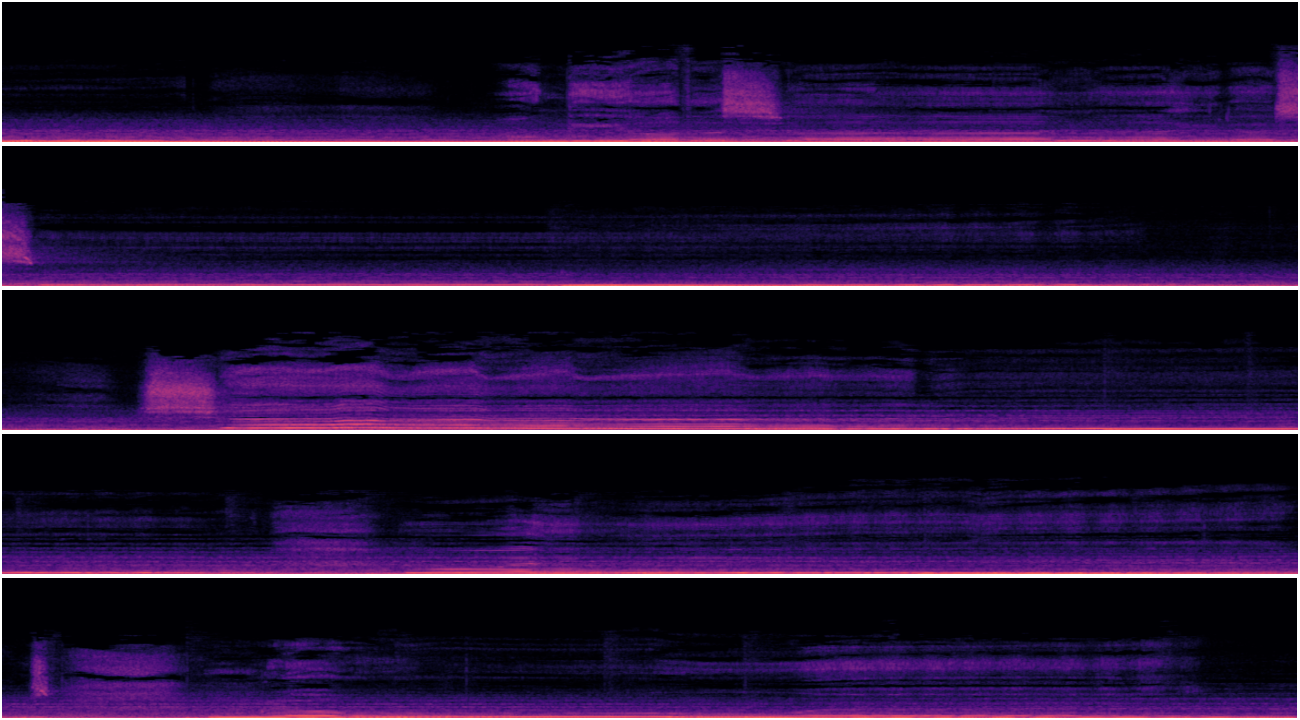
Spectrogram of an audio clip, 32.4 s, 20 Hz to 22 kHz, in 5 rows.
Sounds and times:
Music: 0.0 - 32.3.

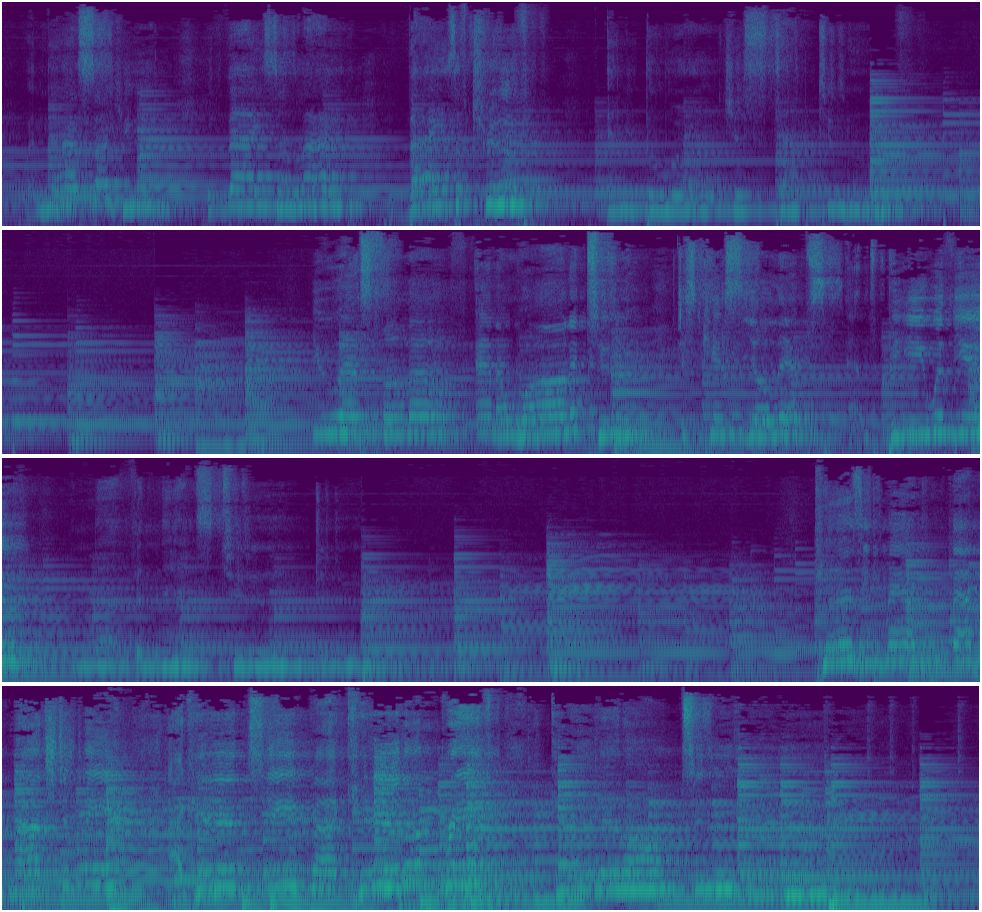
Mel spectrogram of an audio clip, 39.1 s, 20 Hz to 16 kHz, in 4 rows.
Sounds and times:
Music: 0.0 - 39.1.

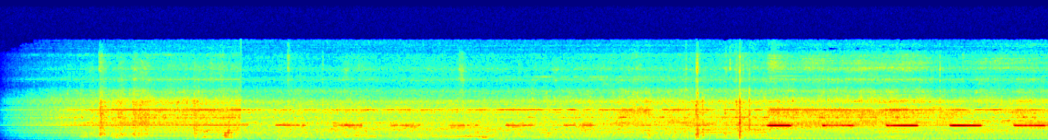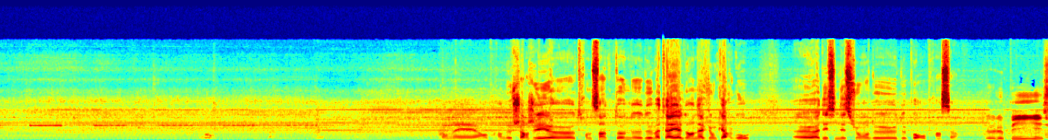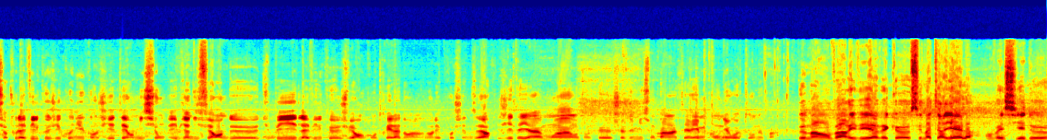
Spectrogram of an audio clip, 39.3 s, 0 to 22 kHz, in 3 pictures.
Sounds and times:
Speech: 2.4 - 3.0, 18.6 - 39.2.

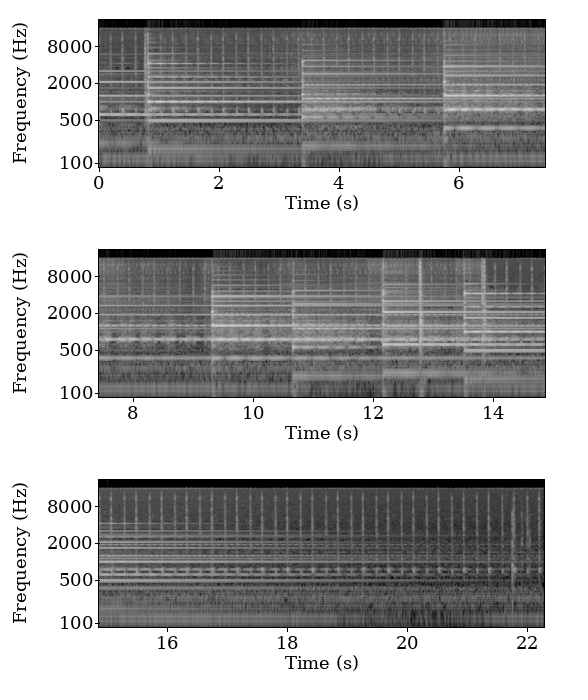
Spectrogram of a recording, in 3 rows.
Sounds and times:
Tick-tock: 0.0 - 22.2.

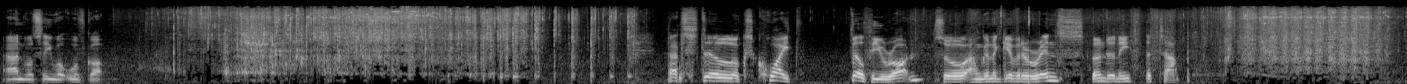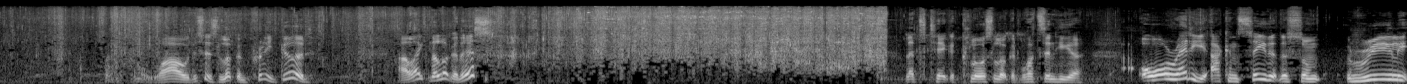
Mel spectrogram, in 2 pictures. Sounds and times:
Coin (dropping): 3.4 - 5.6.

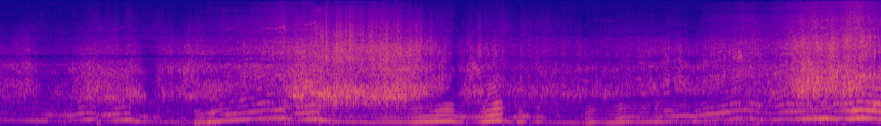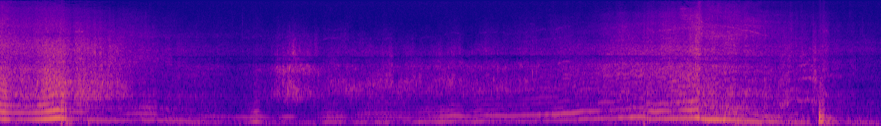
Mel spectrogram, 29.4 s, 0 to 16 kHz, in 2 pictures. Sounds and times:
Car: 0.0 - 29.3
Accelerating, revving, vroom: 3.2 - 9.1, 9.7 - 17.3, 20.0 - 28.6.

